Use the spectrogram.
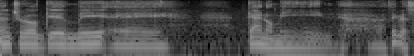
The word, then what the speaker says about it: Ganymede: Supernatural, give me a Ganymede. I think that's how you pronounce it. Was it Ganymede. Ganymede? So it's like a reed, mead. Ganymede. Ganymede.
